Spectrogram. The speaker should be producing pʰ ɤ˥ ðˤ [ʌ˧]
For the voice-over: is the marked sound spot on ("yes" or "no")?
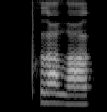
yes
